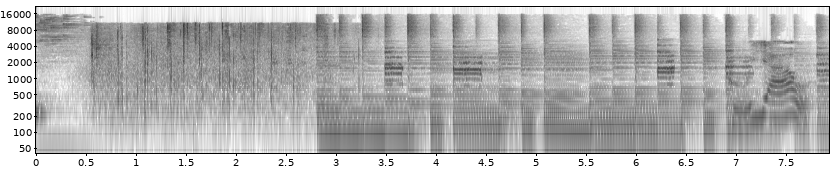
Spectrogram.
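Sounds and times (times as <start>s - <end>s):
running footsteps across a playground: 0.5s - 4.1s
bright bouncy music: 2.8s - 7.9s.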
